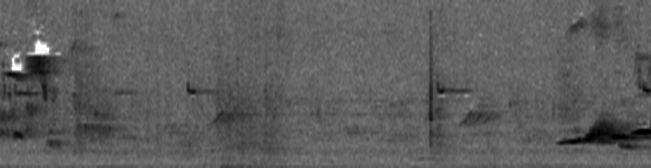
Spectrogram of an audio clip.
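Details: Common swifts passing by a house give thin, high screams, faint at first, then one loud shrill rising scream near the end, over low background rumble.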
